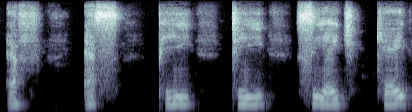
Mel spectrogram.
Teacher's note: unvoiced they are non periodic they are noises they are high frequency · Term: unvoiced consonants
